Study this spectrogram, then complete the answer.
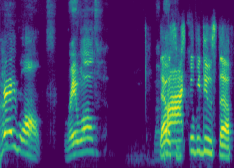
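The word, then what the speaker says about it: Rehwoldt: Retwold? Is that how you pronounce it? No? Raywald.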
